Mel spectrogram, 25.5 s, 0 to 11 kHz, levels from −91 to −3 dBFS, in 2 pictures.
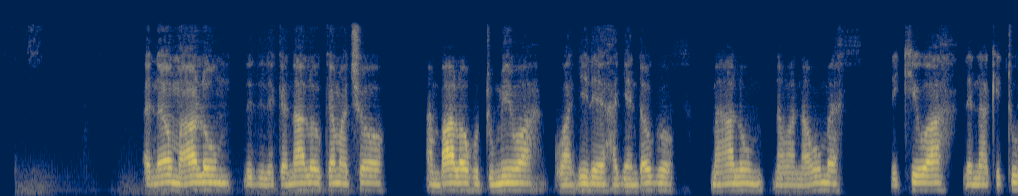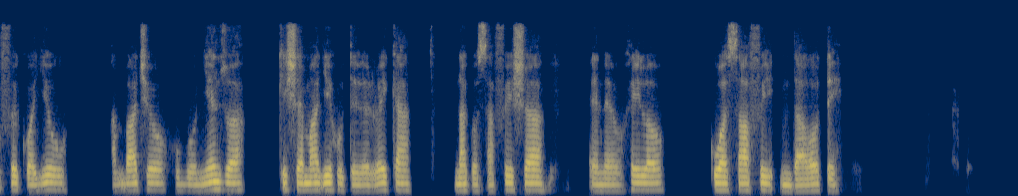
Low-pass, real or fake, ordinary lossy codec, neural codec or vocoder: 7.2 kHz; fake; MP3, 64 kbps; codec, 16 kHz, 0.4 kbps, LongCat-Audio-Codec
